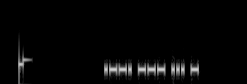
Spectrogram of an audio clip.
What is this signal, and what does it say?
Morse code, heard as a keyed tone, about 51 wpm, 700 Hz. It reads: POST
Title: Sentences from Top 1000 Words - New Word Drill - 50wpm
